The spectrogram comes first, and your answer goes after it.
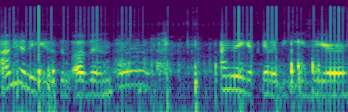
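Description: There is loud background noise. Over it, a woman talks at a fairly quick pace. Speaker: food reviewer. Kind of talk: casual vlog chat. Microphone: phone near.

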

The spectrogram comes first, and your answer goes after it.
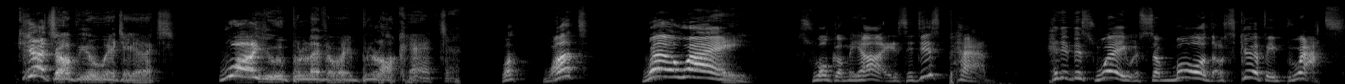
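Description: A man's put-on character voice, extremely high in pitch, fairly slow and full of long, frequent pauses. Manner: shouting, commanding.

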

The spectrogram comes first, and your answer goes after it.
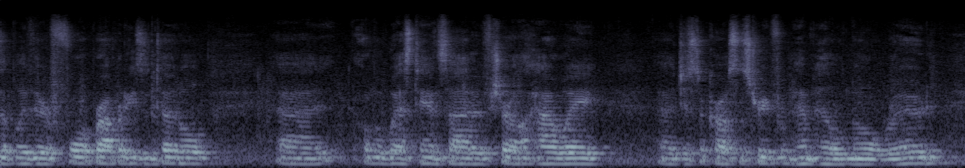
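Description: Light background noise and audible room echo. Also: man. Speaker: presenter. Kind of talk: formal staff report presentation. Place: hall.

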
